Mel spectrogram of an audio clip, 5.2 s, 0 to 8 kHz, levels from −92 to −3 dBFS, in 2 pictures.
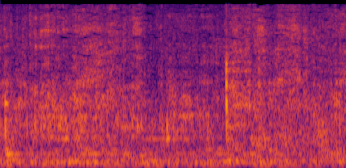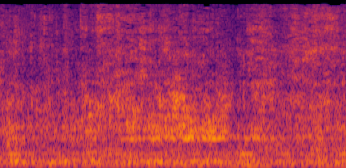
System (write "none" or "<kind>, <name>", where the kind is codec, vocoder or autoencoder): none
